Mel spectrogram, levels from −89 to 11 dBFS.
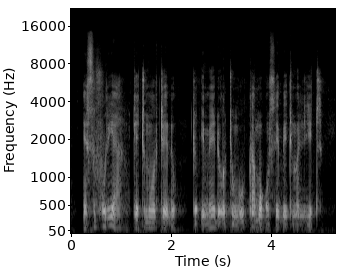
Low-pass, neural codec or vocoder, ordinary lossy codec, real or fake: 14.4 kHz; codec, 44.1 kHz, 3.4 kbps, Pupu-Codec; none; fake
